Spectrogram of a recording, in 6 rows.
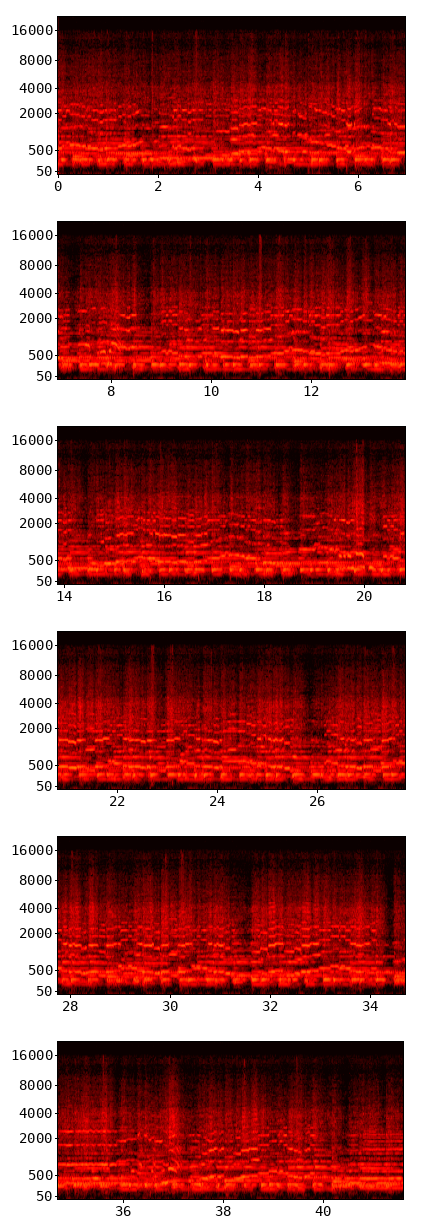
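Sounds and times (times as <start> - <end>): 
syrtos folk dance tune from 1928: 0.0 - 41.5.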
